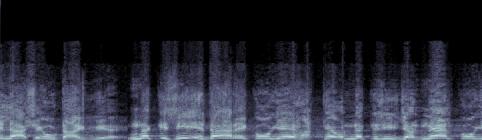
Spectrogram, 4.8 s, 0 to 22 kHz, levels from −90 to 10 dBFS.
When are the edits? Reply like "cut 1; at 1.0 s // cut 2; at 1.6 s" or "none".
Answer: cut 1; at 1.1 s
